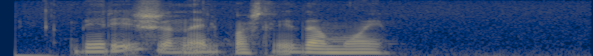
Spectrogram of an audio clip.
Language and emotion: Russian, neutral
